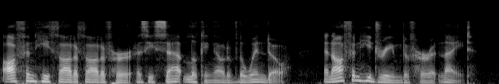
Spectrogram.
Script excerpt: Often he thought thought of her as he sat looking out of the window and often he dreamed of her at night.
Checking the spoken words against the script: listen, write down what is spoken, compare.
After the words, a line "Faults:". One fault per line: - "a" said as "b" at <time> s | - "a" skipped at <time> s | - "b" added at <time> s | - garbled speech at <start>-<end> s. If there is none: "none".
Often he thought thought of her as he sat looking out of the window and often he dreamed of her at night.
Faults:
none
